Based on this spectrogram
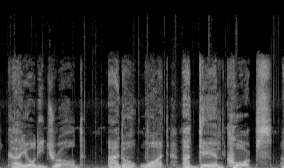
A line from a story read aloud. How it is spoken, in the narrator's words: I growled, feeling the bile churn and my hackles rise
